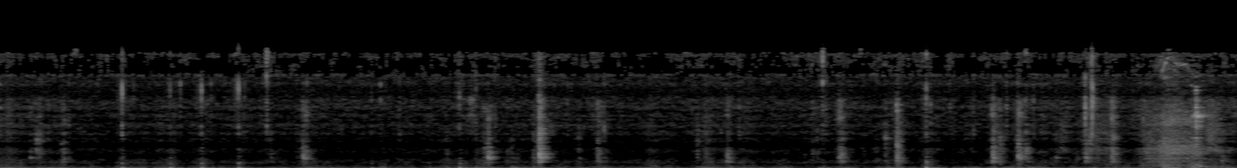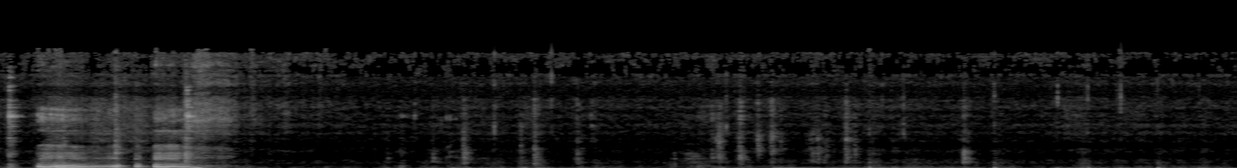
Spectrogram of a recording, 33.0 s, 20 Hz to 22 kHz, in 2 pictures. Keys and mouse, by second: 1.7-3.8 drag, 3.8-5.1 shift+middle drag, 5.1 click, 5.4 middle click, 6.3 shift+click, 6.7-23.2 middle drag, 11.9 alt+q, 22.6 Tab, 23.2 right click, 23.5 Tab, 26.4-28.4 shift+middle drag, 27.0 g, 28.4 click, 28.8-29.9 ctrl+middle drag, 29.9-32.9 drag.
